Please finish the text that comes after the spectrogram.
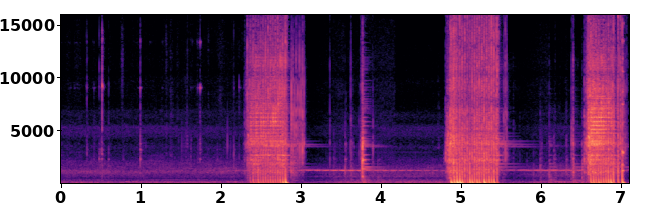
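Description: Work under a 1965 Dodge D500 reconnecting driveshaft retainers brings three loud half-second bursts of a buzzing power tool, with faint metallic clicks and taps in the quiet gaps between.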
